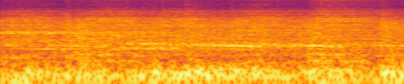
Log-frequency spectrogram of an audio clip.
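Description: Live psychedelic rock band playing an instrumental passage: drum kit, electric guitar and keyboards together at a loud, steady level, with a held lead note sustained over the top.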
